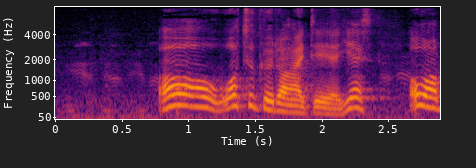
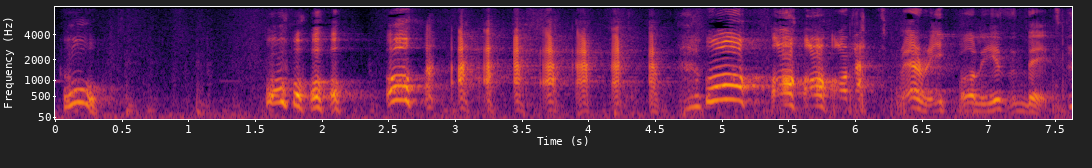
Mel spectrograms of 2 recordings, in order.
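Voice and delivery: laughing through the words at his own clown trick; 3 semitones higher, much slower than usual. Real, not acted. Amused driver laughing at his own silly trick. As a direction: giggle on and off while talking.

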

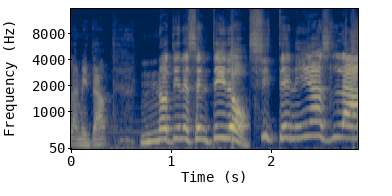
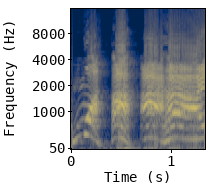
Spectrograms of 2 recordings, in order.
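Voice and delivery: loud, slow evil cackle; villain laugh; 2 semitones higher, 7 dB louder, much slower than usual. Acted. Villain boss laughs before orders.

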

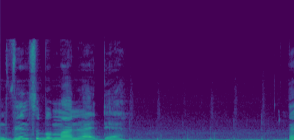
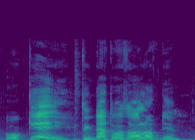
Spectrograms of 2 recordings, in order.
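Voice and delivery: ordinary talk, nothing marked

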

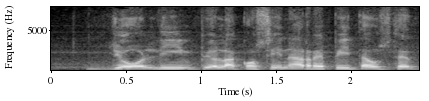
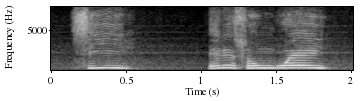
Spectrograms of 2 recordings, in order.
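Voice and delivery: high falsetto grumpy cat; talking cat; 11 semitones higher than usual. Pretend. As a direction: play an annoyed cat in a squeaky voice. Voices the cat answering him. (gato fastidiado en falsete)

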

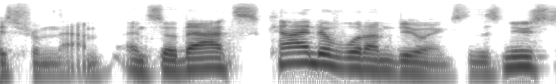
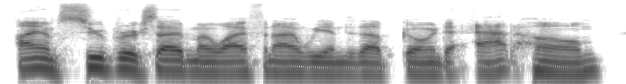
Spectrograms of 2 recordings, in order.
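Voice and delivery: usual speaking voice

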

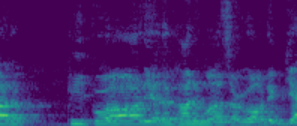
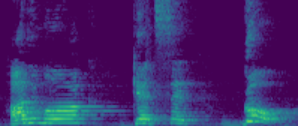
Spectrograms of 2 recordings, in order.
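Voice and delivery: race starter shout; 8 semitones higher, 7 dB louder, slower than usual. Acted.

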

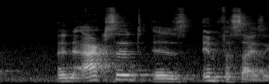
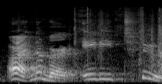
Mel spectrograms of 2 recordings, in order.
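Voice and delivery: high, louder bright call to start; rally the student to play; teacher's upbeat high announcement; cheery announcement; 8 semitones higher, 6 dB louder than usual. Real, not acted. Teacher announces next piece.

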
